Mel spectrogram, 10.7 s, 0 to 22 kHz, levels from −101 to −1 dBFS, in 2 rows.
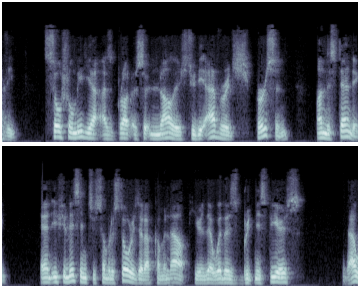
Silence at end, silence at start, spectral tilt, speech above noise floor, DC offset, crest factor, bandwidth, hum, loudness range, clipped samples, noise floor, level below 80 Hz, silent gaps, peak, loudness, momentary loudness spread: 0 s; 0 s; -6.5 dB/octave; 57 dB; under 0.1%; 16 dB; 10.5 kHz; none; 2 LU; under 0.1%; -76 dBFS; -62 dBFS; none; -4 dBFS; -20 LUFS; 9 LU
